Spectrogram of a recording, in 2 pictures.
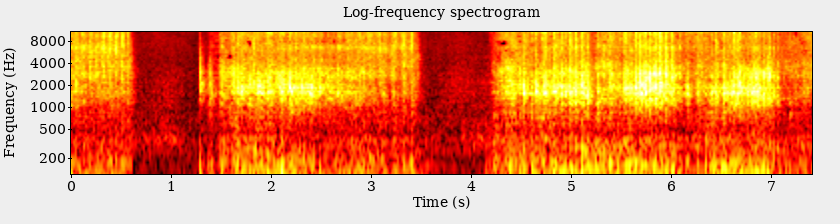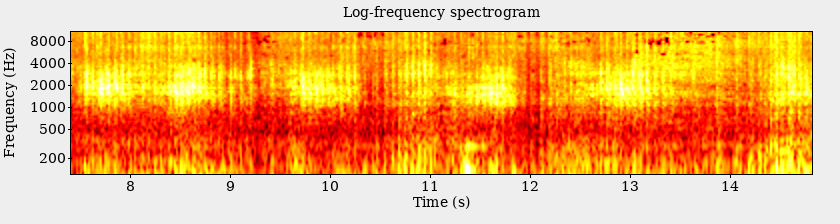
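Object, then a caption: Corrugated cardboard sheet. Fingertips and nails scratch and tap the ridges of a ribbed corrugated cardboard sheet with torn patches, making a steady, rough, papery rasp. Two short pauses break it up early on, and a sharper tap stands out near the end. A low, dull rumble sits under the brighter scratching throughout.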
